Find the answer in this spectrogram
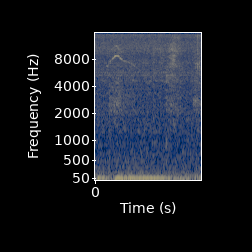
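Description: A steady low hum, with faint soft swishing from a paintbrush stirring and scrubbing PCBs in a tray of etchant.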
